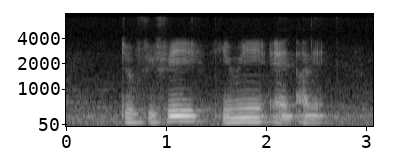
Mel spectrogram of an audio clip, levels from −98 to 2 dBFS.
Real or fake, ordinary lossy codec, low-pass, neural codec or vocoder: real; none; 7.2 kHz; none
